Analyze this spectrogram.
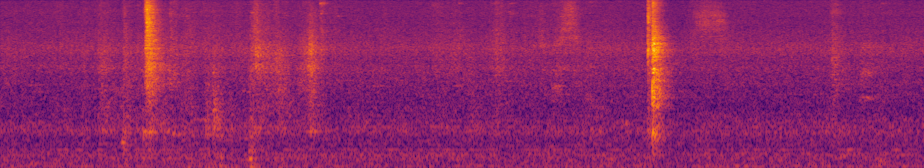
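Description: Passenger train heard from inside the carriage, running slowly past a platform with a steady low rumble and hum. Two sharp knocks stand out, about a second in and again near five seconds.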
